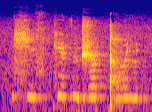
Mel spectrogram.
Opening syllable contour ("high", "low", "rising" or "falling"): high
